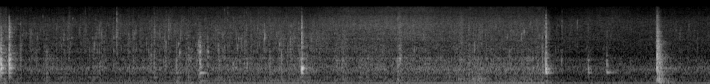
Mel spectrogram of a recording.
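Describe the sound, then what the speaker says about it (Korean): Steady crackling sizzle of thawed frozen flower buns frying in a little oil, with occasional louder pops and ticks scattered over the continuous hiss. "이렇게 기름을 조금 넣고 튀기면"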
